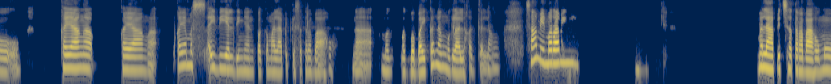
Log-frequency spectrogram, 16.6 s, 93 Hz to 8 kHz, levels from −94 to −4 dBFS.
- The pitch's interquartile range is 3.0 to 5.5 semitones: Yes, average, 3.4 semitones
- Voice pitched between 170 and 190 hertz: No, high, 205 Hz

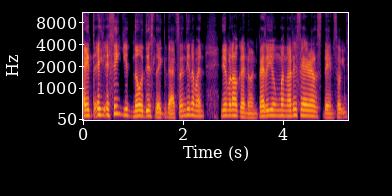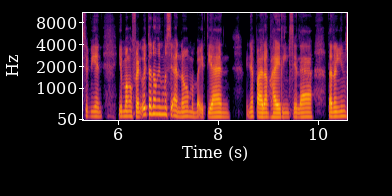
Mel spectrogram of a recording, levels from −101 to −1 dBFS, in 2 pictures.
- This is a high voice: No, medium, 150 Hz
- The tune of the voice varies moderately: Yes, average, 4.2 semitones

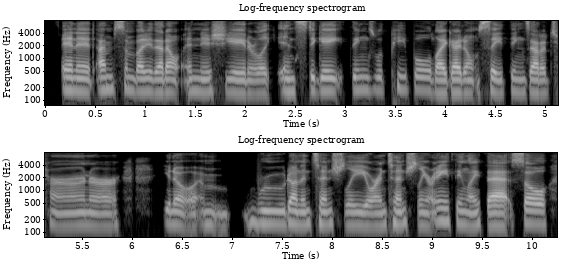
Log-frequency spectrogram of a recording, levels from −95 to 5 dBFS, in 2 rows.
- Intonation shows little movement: Yes, narrow, 2.1 semitones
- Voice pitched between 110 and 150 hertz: No, medium, 160 Hz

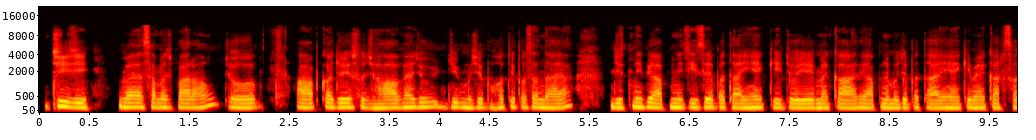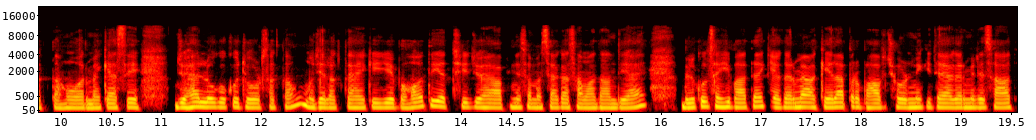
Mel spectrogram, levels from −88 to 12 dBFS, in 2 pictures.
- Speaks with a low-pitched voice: Yes, low, 125 Hz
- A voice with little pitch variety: Yes, narrow, 1.4 semitones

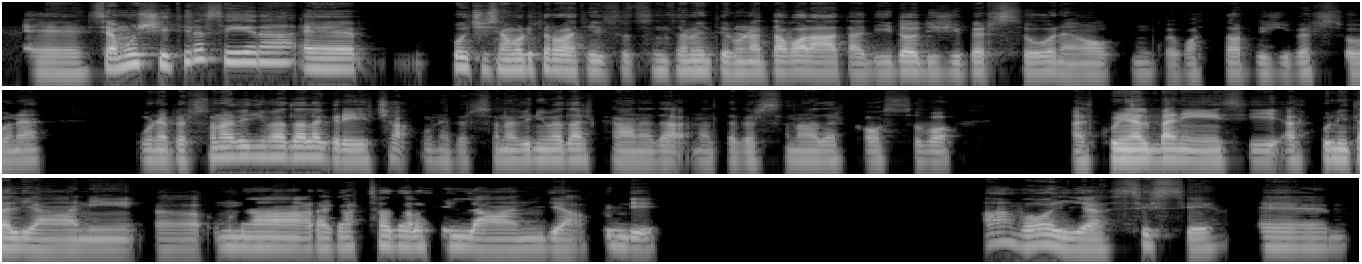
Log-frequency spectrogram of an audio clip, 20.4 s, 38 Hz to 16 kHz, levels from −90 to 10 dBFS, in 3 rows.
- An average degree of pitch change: Yes, average, 3.0 semitones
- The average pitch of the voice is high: No, low, 110 Hz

